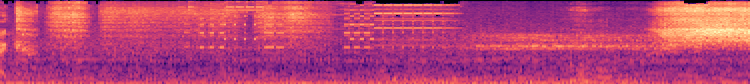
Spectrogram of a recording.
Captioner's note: system beeping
